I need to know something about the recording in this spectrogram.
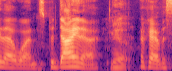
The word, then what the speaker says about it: Spadina: Spadina.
